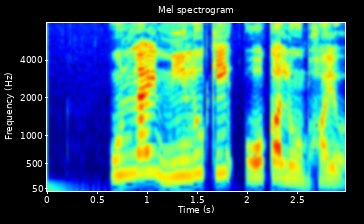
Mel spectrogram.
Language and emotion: Nepali, neutral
